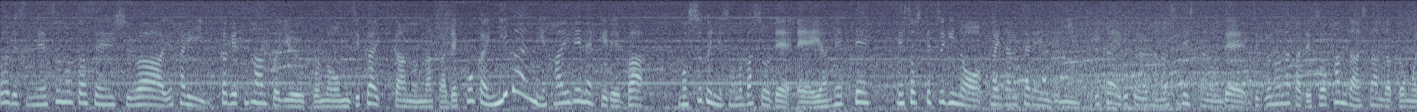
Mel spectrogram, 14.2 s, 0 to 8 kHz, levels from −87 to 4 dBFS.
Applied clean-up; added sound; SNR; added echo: none; Domestic sounds, home sounds; 8 dB; none.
